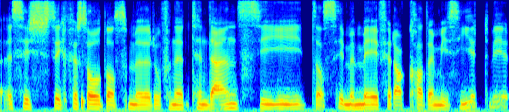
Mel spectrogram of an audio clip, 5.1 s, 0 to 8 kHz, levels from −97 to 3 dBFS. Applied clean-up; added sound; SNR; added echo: neural diffusion model UNIVERSE++.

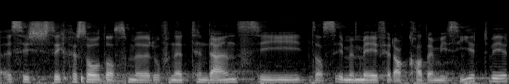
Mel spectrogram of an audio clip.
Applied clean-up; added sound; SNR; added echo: none; Walk, footsteps; 17 dB; none.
